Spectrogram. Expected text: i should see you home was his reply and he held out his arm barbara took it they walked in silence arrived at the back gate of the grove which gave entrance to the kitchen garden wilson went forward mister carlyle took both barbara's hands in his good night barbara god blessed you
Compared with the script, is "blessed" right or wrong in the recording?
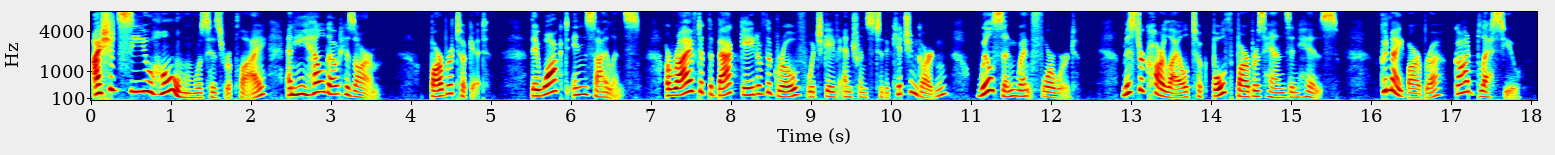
wrong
